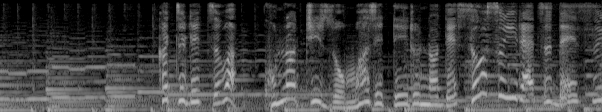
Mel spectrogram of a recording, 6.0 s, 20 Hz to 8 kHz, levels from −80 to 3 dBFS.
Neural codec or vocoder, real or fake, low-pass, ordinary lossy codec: none; real; 7.2 kHz; none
